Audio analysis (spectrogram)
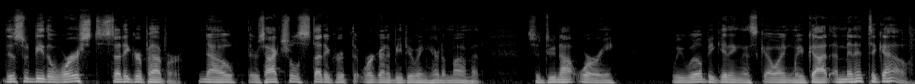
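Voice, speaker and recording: Relaxed low-voiced man hosting a live study group. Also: no room sound, clean studio sound. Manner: relaxed, chatty, greets viewers by location with light jokes. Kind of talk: casual live-stream chat and instruction. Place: home studio room with electronics.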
